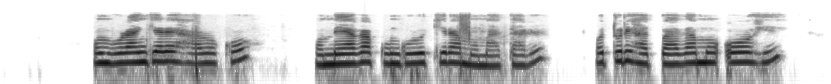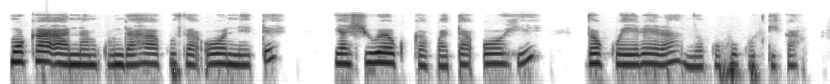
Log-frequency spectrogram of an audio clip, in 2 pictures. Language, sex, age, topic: Oshiwambo, female, 18-24, agriculture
